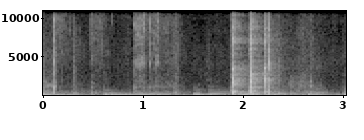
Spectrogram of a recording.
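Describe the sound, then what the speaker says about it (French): A fork mashes ground beef and mixes in the other ingredients for a hamburger, clinking and scraping against a bowl in irregular close taps and rubs, with no talking. "avec une fourchette, on va venir écraser notre viande et on va surtout incorporer tous les ingrédients à la viande hachée"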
